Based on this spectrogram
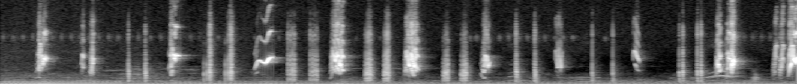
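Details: Javan myna singing as a lure for other mynas: sharp clicks and dry rasps mixed with short bent whistles at irregular intervals, over a constant low hum.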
